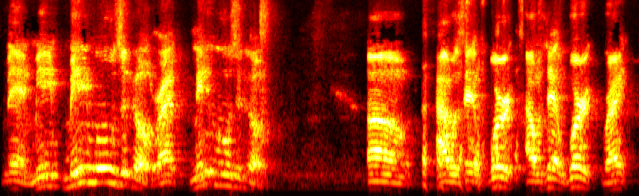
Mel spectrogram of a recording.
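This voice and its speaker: Animated man telling a story. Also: mid-range voice, normal speed, dull audio. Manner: animated, repeats phrases, laughs while telling. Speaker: podcast co-host. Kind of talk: casual storytelling chat.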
